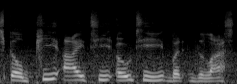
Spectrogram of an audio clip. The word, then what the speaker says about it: pitot: pitot tube it's filled p i-- t-- o-- t but the last T is silent pitot tube get it right guys and this right here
